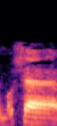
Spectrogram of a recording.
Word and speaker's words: Moshe: In Hebrew, certain words in Hebrew, many Hebrew words, the accent is on the second syllable. But sometimes, you know, even though we don't pronounce it that way, but it's really Moshe, and these, you know, as opposed to Moshe.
